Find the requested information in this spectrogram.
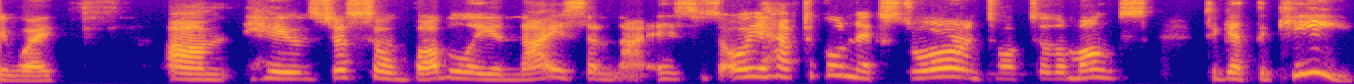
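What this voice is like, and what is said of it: Usual voice. Nothing is said of it.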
